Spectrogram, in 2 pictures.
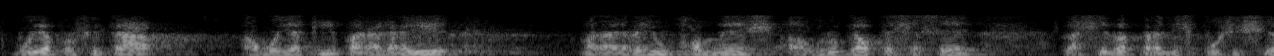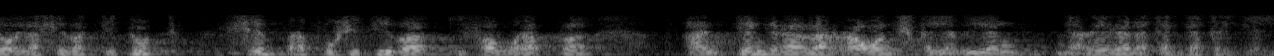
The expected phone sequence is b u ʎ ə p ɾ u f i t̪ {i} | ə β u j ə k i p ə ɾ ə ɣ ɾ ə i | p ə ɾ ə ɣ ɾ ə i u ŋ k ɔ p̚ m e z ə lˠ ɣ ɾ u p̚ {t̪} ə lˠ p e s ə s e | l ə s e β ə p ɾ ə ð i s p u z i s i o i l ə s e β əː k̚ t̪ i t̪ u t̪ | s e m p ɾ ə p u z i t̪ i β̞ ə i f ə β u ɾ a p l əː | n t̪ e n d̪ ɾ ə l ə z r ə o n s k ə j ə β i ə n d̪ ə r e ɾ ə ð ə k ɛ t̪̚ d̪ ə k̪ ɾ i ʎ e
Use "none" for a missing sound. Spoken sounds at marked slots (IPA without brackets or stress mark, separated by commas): a, d̪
